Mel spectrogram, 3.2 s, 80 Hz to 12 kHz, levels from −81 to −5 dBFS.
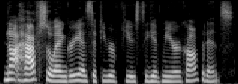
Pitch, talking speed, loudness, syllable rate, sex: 210 Hz, 245 wpm, -22 LUFS, 6.2 syllables/s, female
